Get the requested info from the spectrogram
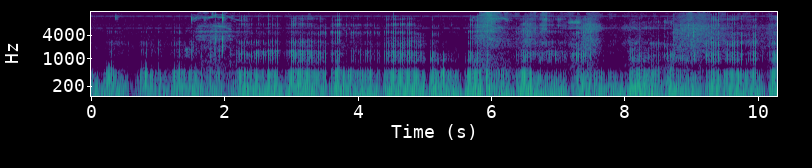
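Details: Early-morning purring from a house cat arriving to rouse its sleeping owner: a dense, continuous low vibrating rumble, evenly pulsed throughout, with faint bedding rustles.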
